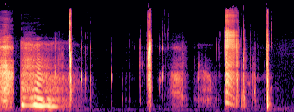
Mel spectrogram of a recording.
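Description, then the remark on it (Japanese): Wet kissing sounds: a long, smacking, slurpy stretch at the start, then a series of short, sharp lip smacks and soft moist pecks spaced out with quiet gaps, no talking. “まずはキスから。気持ちいいね。”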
